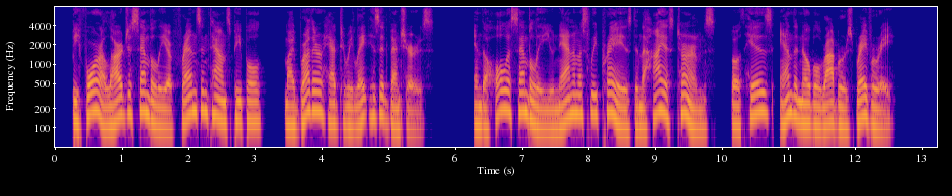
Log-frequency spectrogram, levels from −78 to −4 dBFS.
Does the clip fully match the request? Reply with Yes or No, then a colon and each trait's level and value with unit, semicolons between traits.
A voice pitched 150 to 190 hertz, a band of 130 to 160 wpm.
No: low, 125 Hz; average, 155 wpm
